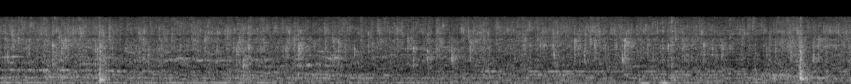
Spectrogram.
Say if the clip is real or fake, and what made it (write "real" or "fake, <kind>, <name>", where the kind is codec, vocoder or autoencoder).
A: real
